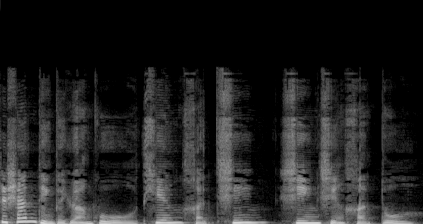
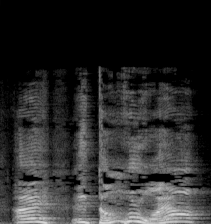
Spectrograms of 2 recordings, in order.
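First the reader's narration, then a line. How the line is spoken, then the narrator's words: Hurried shout. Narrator (Chinese): 他……连忙大喊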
